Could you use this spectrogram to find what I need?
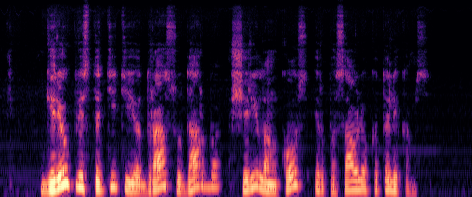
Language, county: Lithuanian, Kaunas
